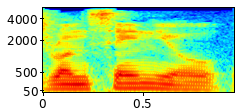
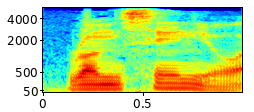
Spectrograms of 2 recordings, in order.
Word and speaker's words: Roncegno: Footnote, Ronsenio, I'm pronouncing that Ronsenio, and it's spelled R-O-N-C-E-G-N-O, and Levico, L-E-V-I-C-O, are mineral waters from the Dolomites, limestone mountains in northern Italy.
